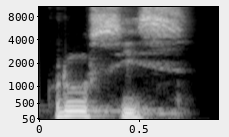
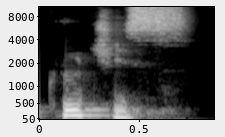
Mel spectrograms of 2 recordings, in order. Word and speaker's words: crucis: Então, aqui não vai ser crucis, né? Vai ser crucis, tudo bem? Porque o CI, no latim, ele vai ter essa pronúncia de chi, tá?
